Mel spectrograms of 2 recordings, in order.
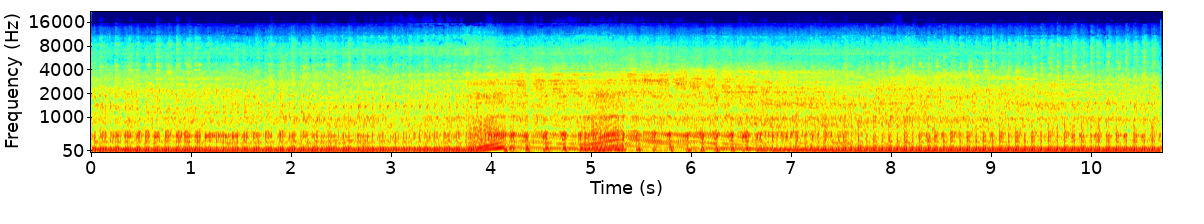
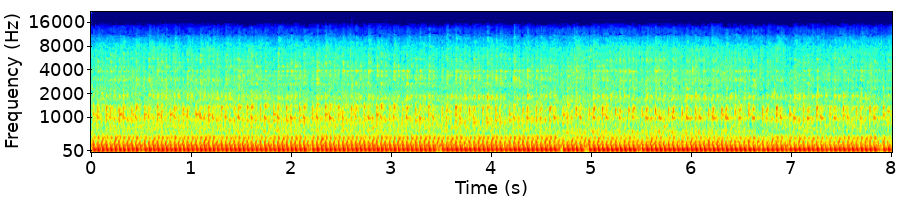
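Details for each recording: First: Outboard motor after adjustments, running: smooth steady note that rises cleanly on a quick rev and settles back, with no misses or clatter. Normal running. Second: Three-cylinder outboard after a new oil filter, three new plugs and fresh oil: lumpy, uneven putter at low speed, running on two cylinders. Top plug showed rust and water, owner suspects a head problem. Misfire.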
